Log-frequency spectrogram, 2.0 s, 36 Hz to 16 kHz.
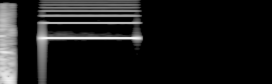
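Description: A single steady electronic beep at about 1 kHz, lasting about three quarters of a second and cutting off abruptly, between a sudden stop of the music and a stretch of silence.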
